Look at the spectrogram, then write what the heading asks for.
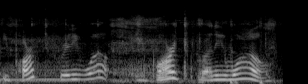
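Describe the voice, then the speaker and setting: Gravelly-voiced female gamer, noisy recording. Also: a little high, measured pace. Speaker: gamer playing a roleplay. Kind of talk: playful gameplay commentary with roleplay banter.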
